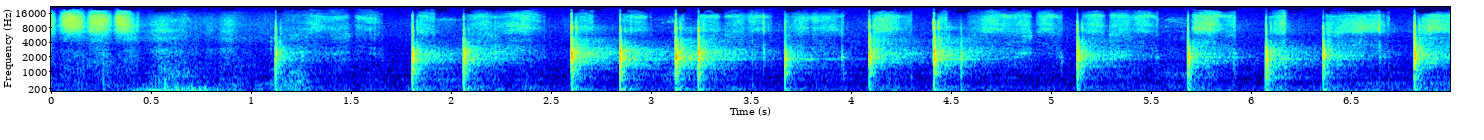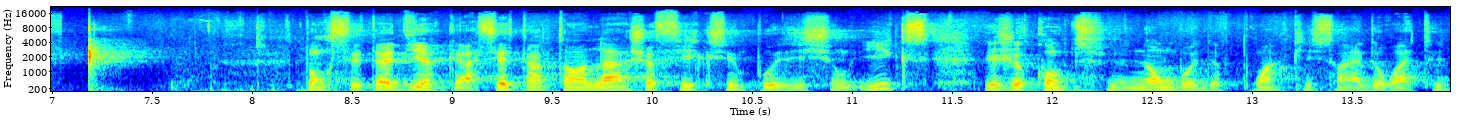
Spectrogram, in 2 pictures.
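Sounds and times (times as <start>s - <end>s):
writing on a board: 1.0s - 7.5s
speech: 8.3s - 13.9s.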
